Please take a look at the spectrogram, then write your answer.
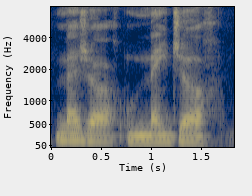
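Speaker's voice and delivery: major said French way, maʒɔʀ with rolled r; imitating French major; wrong French major. Teacher mimics learners' wrong major, slow. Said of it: "Et non pas".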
